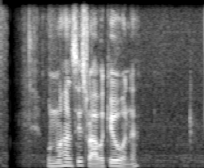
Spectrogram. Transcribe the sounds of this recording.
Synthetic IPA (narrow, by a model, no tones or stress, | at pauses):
unʋɐɦansisraːʋəkijoʋɐnə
